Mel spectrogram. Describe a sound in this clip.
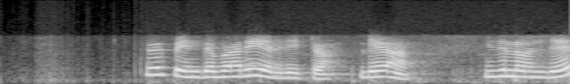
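A woman speaks clearly and with animation, close by.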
